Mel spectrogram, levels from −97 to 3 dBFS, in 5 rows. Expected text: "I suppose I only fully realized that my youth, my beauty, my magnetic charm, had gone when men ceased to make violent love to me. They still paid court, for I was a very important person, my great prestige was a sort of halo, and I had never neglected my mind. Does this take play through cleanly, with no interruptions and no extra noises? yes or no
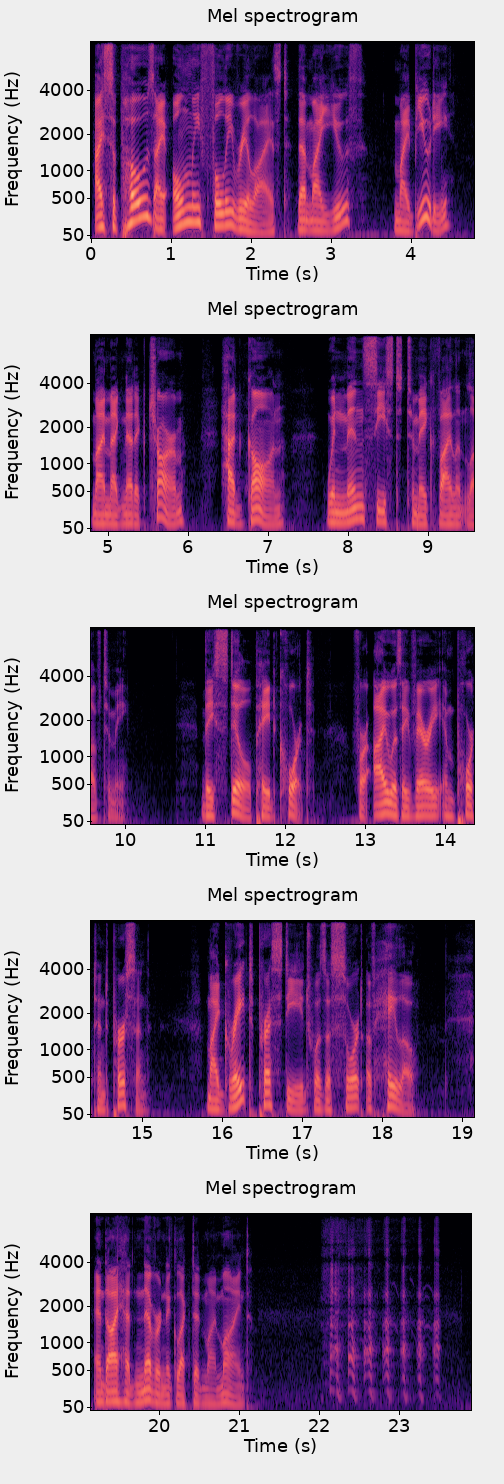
no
